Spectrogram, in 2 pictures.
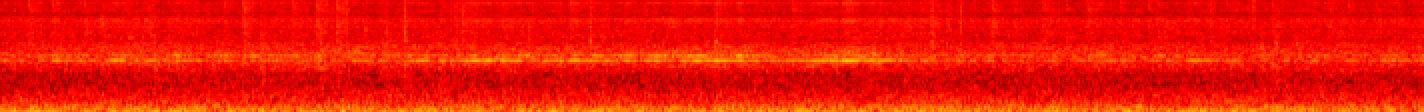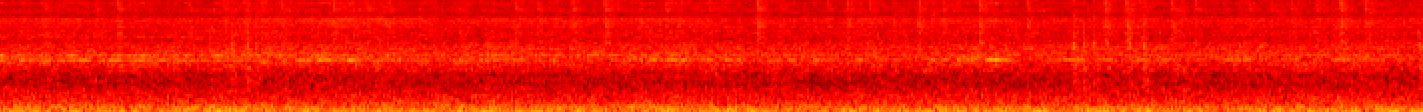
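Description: A vehicle's engine and tyres rumble steadily at speed on a road.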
